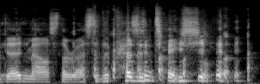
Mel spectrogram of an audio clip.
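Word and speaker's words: deadmau5: But did you hear Deadmau 5?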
